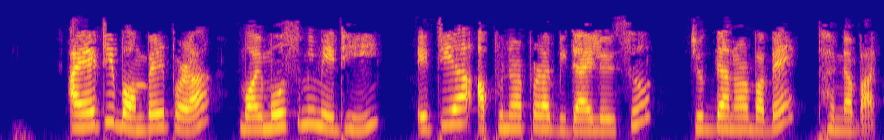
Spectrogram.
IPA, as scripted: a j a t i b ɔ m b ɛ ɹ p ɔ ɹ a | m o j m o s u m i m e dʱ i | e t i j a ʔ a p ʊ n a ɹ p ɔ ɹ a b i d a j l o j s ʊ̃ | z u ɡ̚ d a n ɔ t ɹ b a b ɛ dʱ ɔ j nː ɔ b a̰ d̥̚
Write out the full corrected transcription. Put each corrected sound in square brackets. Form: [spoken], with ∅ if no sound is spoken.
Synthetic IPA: a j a t i b ɔ m b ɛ ɹ p ɔ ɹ a | m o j m o s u m i m e dʱ i | e t i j a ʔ a p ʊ n a ɹ p ɔ ɹ a b i d a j l o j s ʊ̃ | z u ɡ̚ d a n ɔ [∅] ɹ b a b ɛ dʱ ɔ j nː ɔ b a̰ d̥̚

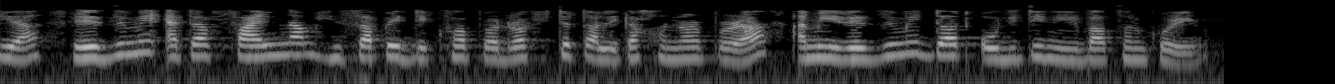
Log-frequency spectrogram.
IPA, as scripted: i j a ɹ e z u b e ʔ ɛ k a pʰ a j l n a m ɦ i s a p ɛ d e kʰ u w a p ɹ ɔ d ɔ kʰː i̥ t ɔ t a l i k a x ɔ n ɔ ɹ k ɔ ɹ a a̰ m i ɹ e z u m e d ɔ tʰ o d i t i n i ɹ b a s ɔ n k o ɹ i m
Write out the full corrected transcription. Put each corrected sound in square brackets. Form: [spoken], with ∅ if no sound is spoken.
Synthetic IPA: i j a ɹ e z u [m] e ʔ ɛ [t] a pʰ a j l n a m ɦ i s a p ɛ d e kʰ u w a p ɹ ɔ d ɔ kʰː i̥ t ɔ t a l i k a x ɔ n ɔ ɹ [p] ɔ ɹ a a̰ m i ɹ e z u m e d ɔ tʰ o d i t i n i ɹ b a s ɔ n k o ɹ i m

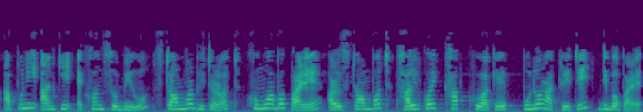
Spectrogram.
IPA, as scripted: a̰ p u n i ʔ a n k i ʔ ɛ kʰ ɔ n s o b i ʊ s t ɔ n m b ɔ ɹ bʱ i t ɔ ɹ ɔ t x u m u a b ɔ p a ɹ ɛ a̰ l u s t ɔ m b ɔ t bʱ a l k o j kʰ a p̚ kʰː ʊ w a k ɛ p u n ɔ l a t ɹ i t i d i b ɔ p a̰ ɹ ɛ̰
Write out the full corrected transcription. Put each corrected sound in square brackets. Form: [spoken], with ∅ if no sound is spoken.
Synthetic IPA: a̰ p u n i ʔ a n k i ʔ ɛ kʰ ɔ n s o b i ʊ s t ɔ [∅] m b ɔ ɹ bʱ i t ɔ ɹ ɔ t x u m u a b ɔ p a ɹ ɛ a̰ [ɹ] u s t ɔ m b ɔ t bʱ a l k o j kʰ a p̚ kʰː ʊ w a k ɛ p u n ɔ [ɹ] a [k] ɹ i t i d i b ɔ p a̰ ɹ ɛ̰

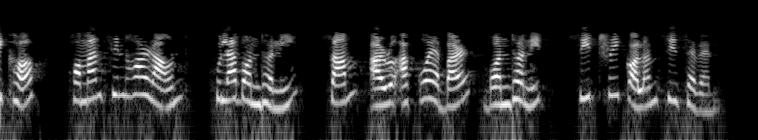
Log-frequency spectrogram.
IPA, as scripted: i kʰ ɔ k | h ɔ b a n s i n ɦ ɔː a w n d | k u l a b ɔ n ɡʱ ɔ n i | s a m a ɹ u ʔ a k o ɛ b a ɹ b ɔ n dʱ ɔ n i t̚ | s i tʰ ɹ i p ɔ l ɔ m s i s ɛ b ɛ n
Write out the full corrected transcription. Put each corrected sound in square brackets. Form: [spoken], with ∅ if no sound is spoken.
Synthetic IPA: i kʰ ɔ k | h ɔ [m] a n s i n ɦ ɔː a w n d | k u l a b ɔ n [dʱ] ɔ n i | s a m a ɹ u ʔ a k o ɛ b a ɹ b ɔ n dʱ ɔ n i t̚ | s i tʰ ɹ i [k] ɔ l ɔ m s i s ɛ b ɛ n

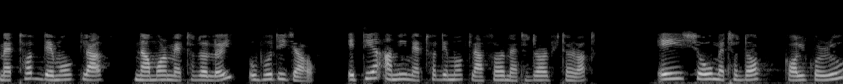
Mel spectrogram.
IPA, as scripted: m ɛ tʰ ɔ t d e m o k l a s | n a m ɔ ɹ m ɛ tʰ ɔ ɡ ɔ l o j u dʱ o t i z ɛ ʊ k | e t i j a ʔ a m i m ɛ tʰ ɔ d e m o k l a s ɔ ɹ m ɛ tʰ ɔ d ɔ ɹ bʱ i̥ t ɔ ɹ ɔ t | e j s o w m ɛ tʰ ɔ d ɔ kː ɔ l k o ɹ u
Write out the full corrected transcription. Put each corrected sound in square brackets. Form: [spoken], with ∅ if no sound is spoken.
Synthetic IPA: m ɛ tʰ ɔ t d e m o k l a s | n a m ɔ ɹ m ɛ tʰ ɔ [d] ɔ l o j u [bʱ] o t i z [a] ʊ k | e t i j a ʔ a m i m ɛ tʰ ɔ d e m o k l a s ɔ ɹ m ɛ tʰ ɔ d ɔ ɹ bʱ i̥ t ɔ ɹ ɔ t | e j s o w m ɛ tʰ ɔ d ɔ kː ɔ l k o ɹ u

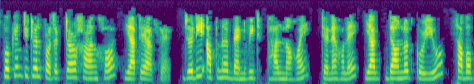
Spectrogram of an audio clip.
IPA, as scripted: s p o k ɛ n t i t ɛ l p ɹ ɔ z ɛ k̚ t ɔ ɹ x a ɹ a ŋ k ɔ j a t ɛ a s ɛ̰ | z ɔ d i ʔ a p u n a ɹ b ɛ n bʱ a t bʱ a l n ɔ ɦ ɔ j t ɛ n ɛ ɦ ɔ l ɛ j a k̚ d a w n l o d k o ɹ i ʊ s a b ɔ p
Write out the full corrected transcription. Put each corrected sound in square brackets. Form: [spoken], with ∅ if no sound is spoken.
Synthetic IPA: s p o k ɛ n t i t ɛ l p ɹ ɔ z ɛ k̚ t ɔ ɹ x a ɹ a ŋ [x] ɔ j a t ɛ a s ɛ̰ | z [o] d i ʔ a p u n a ɹ b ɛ n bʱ [i] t bʱ a l n ɔ ɦ ɔ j t ɛ n ɛ ɦ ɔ l ɛ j a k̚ d a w n l o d k o ɹ i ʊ s a b ɔ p

